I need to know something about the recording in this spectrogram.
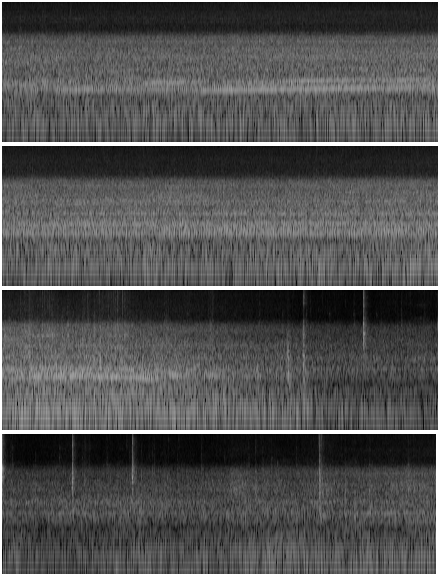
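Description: A car engine hums steadily as the car drives along a road.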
